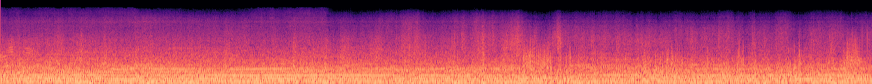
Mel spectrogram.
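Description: A boat engine drones steadily at close range.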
